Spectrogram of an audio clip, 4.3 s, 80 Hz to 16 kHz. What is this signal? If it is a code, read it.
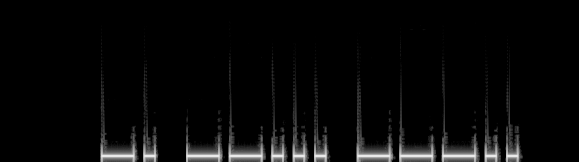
Morse code, heard as a keyed tone, about 15 wpm, 700 Hz. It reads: N78
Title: Common Cut Numbers - 3-Digit 15wpm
